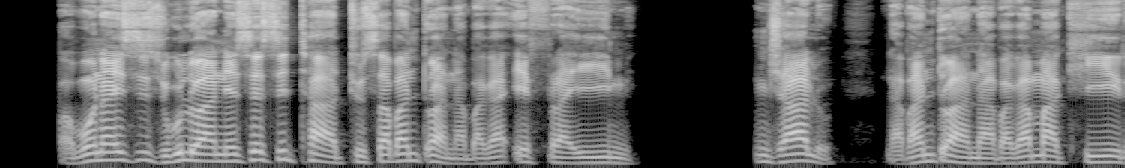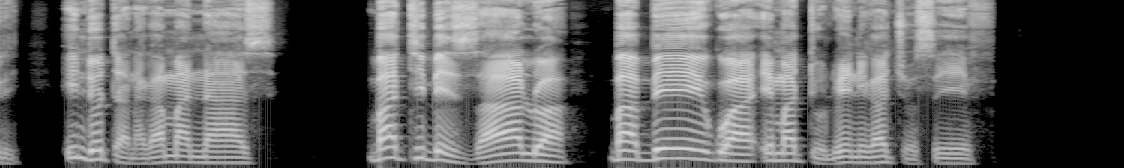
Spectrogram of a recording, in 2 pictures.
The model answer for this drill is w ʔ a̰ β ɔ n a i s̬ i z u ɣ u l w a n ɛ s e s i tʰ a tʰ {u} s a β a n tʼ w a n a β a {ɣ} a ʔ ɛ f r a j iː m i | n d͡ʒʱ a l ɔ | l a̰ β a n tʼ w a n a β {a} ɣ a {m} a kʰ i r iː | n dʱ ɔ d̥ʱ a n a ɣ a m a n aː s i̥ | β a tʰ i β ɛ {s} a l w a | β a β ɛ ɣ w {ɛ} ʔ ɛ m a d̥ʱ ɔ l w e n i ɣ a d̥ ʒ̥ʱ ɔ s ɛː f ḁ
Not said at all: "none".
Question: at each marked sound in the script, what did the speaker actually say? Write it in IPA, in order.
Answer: u, ɣ, a, m, z, a

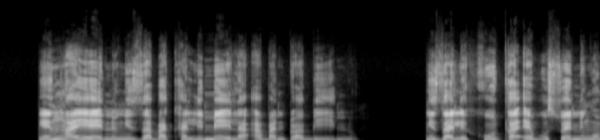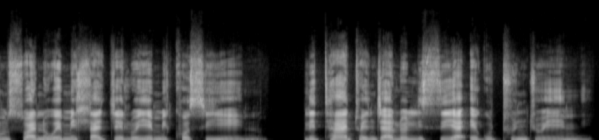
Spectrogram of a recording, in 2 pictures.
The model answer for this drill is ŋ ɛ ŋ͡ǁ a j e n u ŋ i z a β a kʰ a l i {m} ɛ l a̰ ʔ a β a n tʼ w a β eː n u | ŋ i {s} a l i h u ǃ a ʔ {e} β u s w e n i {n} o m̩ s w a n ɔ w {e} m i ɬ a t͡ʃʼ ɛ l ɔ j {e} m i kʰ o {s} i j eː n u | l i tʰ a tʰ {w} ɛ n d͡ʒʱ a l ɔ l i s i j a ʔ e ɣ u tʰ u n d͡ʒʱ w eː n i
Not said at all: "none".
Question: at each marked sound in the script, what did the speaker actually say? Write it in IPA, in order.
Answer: m, z, e, ŋ, e, e, s, w

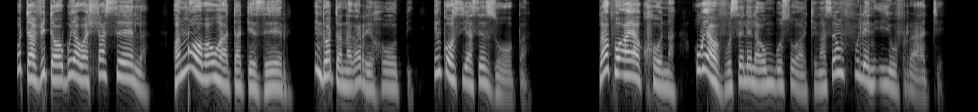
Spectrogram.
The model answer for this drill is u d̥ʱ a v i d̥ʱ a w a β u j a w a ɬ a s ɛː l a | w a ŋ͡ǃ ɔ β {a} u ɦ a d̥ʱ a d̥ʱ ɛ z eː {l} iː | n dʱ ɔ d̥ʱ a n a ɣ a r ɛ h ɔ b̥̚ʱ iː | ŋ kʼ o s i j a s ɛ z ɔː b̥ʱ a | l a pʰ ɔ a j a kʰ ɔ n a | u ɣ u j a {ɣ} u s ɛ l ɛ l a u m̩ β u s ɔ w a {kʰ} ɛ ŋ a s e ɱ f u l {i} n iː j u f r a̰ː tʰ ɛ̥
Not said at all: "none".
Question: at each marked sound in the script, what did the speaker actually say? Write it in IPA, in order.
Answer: a, r, v, kʰ, e

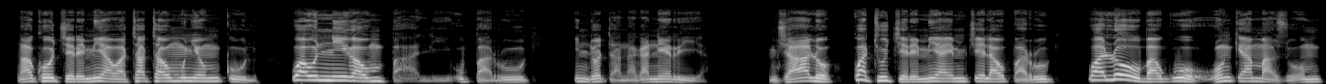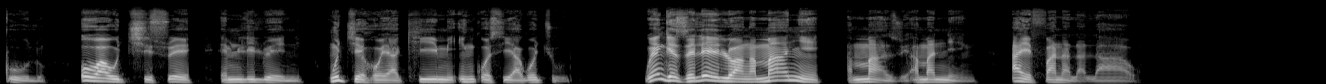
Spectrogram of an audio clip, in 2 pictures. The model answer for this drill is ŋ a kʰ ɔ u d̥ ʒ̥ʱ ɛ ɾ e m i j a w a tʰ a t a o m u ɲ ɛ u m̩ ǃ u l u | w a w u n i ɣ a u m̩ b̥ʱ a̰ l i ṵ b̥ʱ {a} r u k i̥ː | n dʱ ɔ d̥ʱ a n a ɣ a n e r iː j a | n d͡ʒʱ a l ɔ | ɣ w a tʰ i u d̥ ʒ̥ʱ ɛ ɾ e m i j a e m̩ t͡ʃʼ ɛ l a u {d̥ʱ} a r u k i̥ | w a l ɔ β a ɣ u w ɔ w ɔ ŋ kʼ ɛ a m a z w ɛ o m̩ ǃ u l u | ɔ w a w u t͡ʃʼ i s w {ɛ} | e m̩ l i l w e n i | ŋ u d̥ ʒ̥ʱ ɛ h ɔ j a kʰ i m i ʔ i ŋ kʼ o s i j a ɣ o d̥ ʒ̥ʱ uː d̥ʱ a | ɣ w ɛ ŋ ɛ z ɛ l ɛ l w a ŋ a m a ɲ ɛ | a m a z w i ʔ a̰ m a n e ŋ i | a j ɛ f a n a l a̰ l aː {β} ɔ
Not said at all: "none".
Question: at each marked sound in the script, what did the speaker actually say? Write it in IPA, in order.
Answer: a, b̥ʱ, ɛ, w

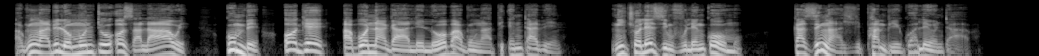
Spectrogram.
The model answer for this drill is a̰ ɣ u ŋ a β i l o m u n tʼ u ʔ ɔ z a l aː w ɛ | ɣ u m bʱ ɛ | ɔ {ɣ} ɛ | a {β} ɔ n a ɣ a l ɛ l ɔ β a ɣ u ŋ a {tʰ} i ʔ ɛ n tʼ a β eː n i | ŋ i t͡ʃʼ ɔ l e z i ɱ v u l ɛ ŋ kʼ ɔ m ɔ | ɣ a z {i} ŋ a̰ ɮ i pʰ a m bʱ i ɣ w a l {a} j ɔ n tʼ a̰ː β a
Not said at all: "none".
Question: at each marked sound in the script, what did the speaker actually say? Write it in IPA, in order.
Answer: ɣ, β, pʰ, i, ɛ

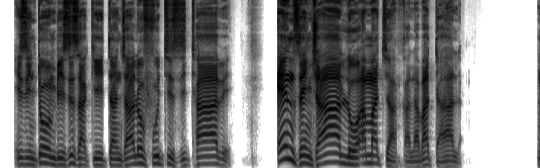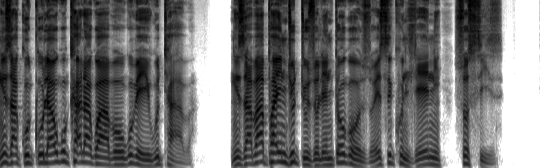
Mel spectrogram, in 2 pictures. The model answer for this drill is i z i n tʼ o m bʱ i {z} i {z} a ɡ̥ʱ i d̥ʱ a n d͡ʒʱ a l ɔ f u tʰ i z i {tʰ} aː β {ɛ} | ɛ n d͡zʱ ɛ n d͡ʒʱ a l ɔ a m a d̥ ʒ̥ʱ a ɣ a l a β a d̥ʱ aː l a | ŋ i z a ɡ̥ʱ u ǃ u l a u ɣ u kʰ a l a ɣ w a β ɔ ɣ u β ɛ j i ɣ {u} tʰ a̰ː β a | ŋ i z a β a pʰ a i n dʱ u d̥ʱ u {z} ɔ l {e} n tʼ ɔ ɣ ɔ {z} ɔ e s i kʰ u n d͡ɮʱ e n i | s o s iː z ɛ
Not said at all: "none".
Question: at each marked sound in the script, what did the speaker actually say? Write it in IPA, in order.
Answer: z, z, tʰ, ɛ, u, z, ɛ, z

